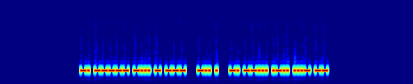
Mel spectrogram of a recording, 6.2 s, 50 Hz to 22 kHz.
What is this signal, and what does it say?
Morse code, heard as a keyed tone, about 41 wpm, 700 Hz. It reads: N0BTO DE N7LVM
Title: USA Callsign DE Callsign - 5 Characters - 45wpm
